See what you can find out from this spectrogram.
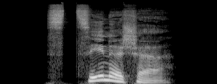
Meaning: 1. comparative degree of szenisch 2. inflection of szenisch: strong/mixed nominative masculine singular 3. inflection of szenisch: strong genitive/dative feminine singular
- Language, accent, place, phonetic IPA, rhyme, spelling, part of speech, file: German, Germany, Berlin, [ˈst͡seːnɪʃɐ], -eːnɪʃɐ, szenischer, adjective, De-szenischer.ogg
